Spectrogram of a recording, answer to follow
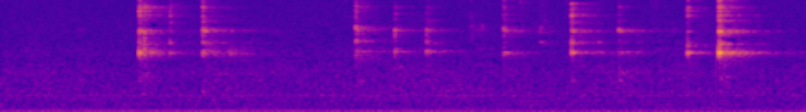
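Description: A metal utensil clinking against the inside of a small glass jar as food is scooped out: a run of about ten sharp, bright clinks, irregular at roughly three a second, starting under a second in.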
